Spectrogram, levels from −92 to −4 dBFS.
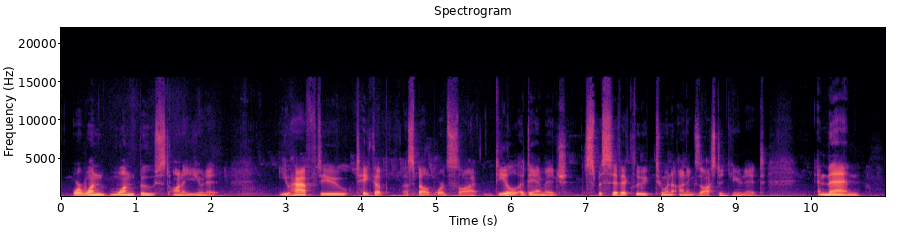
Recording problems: animal sounds; noticeable; throughout; 20 dB below the speech

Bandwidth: 15.5 kHz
